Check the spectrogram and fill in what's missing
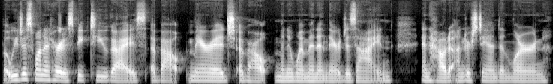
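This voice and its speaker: A woman co-host with a low, slightly gravelly voice talks in an eager, gushing way. The sound is close and dry. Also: flat delivery, normal speed, no echo. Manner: warm, gushing and enthusiastic. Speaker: podcast co-host. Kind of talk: casual podcast chat.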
